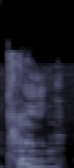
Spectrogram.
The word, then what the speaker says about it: comb: For example, the B in comb, womb and bomb. There is only one letter change between these words, yet they are pronounced differently.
